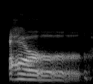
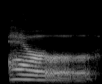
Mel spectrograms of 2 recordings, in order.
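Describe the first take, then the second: First: It is said briefly in a plain voice. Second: It is drawn out in a growly pirate voice. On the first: "You maybe don't say it quite as piratey" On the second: "a pirate would say R"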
